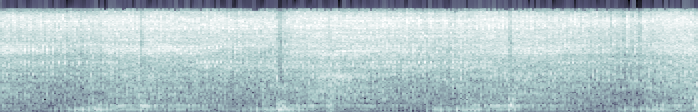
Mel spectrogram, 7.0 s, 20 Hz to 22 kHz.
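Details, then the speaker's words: 2017 Ford Focus after DSG transmission and dual clutch swap, codes cleared, pedal untouched: lumpy idle that won't settle with sharp pops every couple of seconds, backfiring. Cause unknown. "We removed the air pipe, disconnected the mass airflow sensor, start it one more time, and we'll see that it's backfiring into the intake manifold."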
